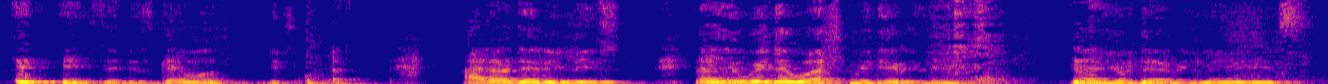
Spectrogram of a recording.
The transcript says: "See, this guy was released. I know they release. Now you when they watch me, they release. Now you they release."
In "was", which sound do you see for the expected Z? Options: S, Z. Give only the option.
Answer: S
